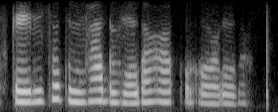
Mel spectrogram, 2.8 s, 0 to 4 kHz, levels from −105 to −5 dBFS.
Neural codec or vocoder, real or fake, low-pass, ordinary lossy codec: autoencoder, 44.1 kHz, a latent of 192 numbers a frame, MeloTTS; fake; 3.6 kHz; Opus, 16 kbps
